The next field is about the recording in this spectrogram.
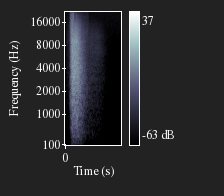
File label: Footstep Sand Walking; Character Sounds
